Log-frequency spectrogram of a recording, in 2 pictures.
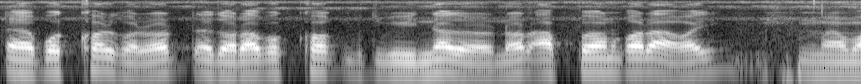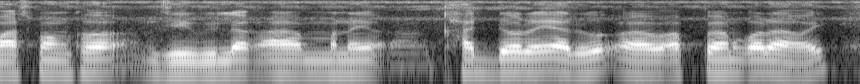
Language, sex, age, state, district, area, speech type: Assamese, male, 18-30, Assam, Nalbari, rural, spontaneous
